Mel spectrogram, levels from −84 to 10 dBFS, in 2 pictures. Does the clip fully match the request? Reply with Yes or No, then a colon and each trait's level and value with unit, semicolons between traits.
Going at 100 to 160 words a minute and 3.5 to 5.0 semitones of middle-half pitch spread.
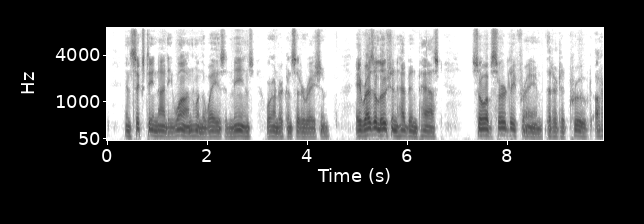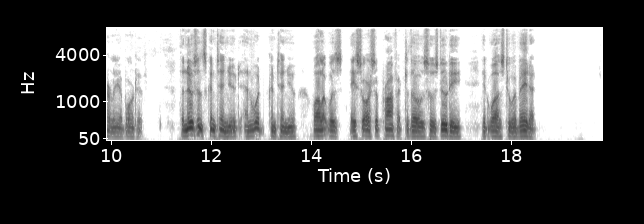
No: slow, 135 wpm; average, 3.0 semitones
